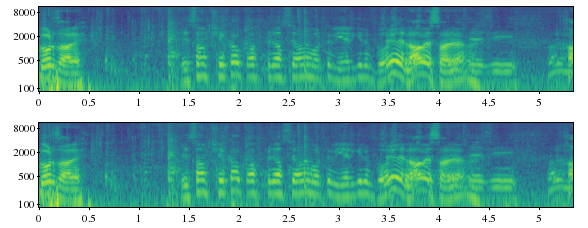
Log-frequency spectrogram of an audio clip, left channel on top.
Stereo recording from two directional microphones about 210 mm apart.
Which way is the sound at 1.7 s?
50° right (ahead or behind).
